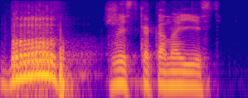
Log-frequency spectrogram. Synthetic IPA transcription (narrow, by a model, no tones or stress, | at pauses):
b | ʐɛsʲtʲkakɐnajesʲtʲ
